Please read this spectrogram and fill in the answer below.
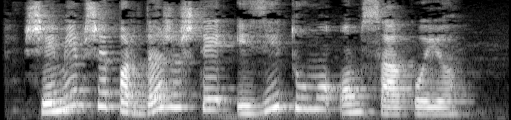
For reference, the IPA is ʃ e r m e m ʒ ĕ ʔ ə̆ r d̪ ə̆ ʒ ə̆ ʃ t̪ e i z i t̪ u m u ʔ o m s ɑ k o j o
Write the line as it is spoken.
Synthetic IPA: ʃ e m e m ʃ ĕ p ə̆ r d̪ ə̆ ʒ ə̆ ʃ t̪ e i z i t̪ u m o ʔ o m s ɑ k o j o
